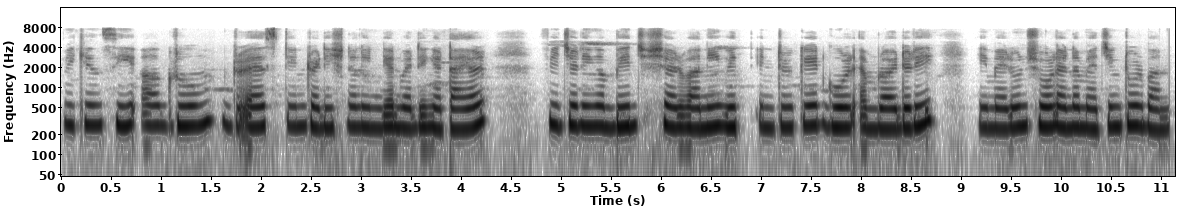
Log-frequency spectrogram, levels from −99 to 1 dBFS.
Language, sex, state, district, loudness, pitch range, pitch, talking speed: English, female, Assam, Kamrup Metropolitan, -13 LUFS, 255-275 Hz, 260 Hz, 145 wpm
